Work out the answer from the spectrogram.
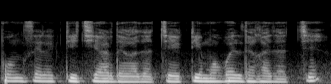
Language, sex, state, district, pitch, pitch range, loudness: Bengali, male, Assam, Hailakandi, 140 Hz, 130-150 Hz, -17 LUFS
